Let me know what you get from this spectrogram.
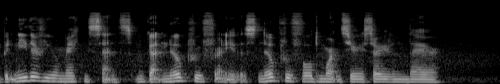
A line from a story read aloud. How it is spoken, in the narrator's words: cried Hermione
